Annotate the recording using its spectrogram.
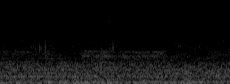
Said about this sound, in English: There's so many birds right there. And a rooster. Hold on. Look how many.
